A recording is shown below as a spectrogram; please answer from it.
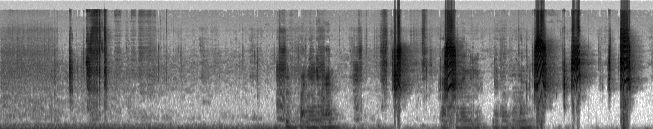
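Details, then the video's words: Frog screaming while being eaten by a king rat snake (Ptyas carinata) at feeding time. Harsh, broadband shrieks, some with layered harmonic tones, burst out irregularly through the second half over a low steady hum. "Beginilah suara katak kalo teriak"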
